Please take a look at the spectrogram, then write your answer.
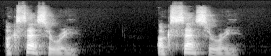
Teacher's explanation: This word has 4 syllables. Accessory, and the stress is on the second syllable.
